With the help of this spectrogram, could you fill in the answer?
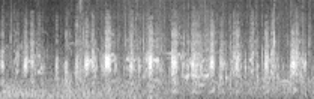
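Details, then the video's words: Loud, harsh quacks from ducks, repeated roughly every quarter to half second in uneven bursts, with fainter quacks from other birds behind. "Sounds of nature and animals: horse, cow, rabbit, rooster, chicken, wild boars, sheep, goats, ducks"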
